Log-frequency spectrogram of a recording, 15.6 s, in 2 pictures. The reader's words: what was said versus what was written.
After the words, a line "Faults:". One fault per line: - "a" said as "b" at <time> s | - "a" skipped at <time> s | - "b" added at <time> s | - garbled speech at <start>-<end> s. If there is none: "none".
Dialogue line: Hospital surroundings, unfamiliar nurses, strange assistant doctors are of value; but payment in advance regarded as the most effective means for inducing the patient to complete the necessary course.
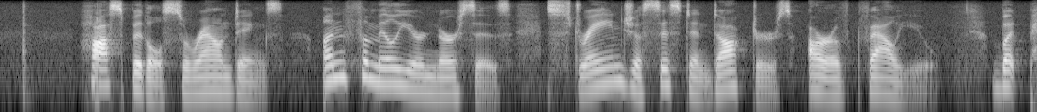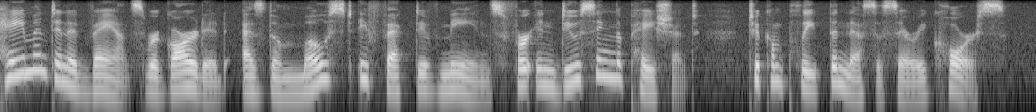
Hospital surroundings, unfamiliar nurses, strange assistant doctors are of value; but payment in advance regarded as the most effective means for inducing the patient to complete the necessary course.
Faults:
none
